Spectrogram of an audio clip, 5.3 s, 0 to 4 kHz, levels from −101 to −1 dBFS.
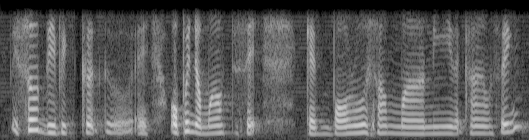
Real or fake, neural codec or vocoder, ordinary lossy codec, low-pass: real; none; none; 3.6 kHz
